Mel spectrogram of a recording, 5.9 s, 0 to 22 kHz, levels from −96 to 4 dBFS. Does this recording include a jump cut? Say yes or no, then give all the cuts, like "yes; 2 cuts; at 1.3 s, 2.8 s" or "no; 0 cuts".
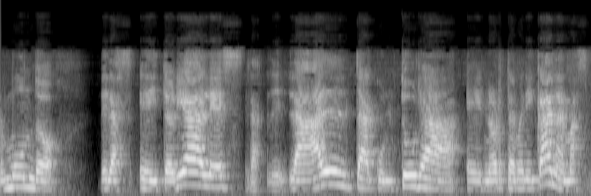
yes; 1 cut; at 2.5 s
